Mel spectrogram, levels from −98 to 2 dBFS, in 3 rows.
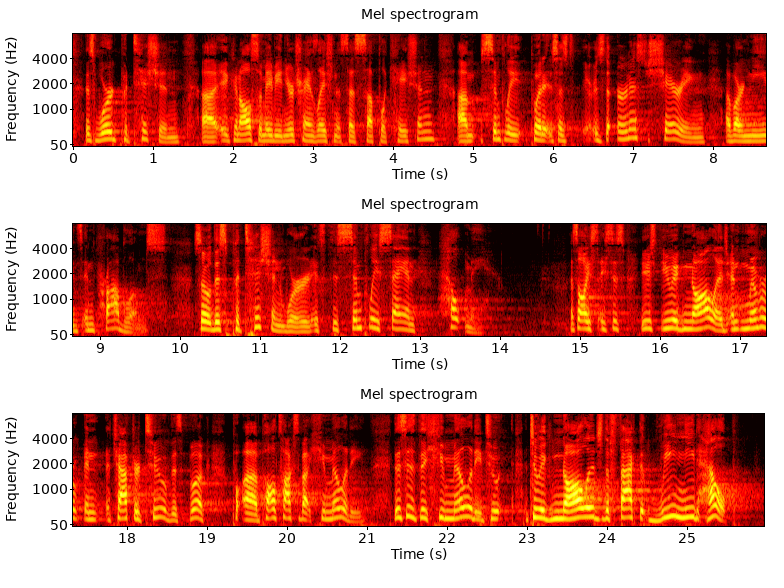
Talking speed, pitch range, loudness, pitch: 170 wpm, 160-225 Hz, -28 LUFS, 200 Hz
